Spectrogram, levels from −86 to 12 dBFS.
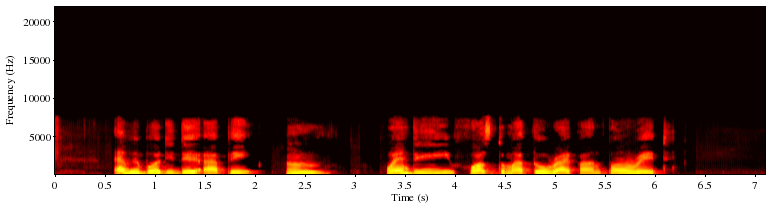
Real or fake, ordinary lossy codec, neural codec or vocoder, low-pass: fake; none; codec, 16 kHz, 2 kbps, X-Codec, WavLM features, trained on Multilingual LibriSpeech; none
